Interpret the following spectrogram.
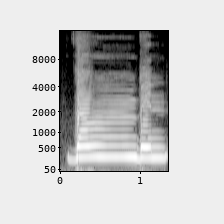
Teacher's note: حروف الاقلاب میں سے ہے، اقلاب کا معنی ہے بدل دینا، تو ہم یہاں نون ساکن کو میم میں بدل کے غنہ کے ساتھ یہ حکم کو ادا کریں گے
